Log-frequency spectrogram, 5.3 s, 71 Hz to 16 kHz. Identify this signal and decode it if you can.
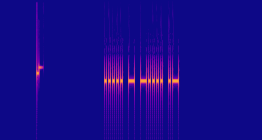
Morse code, heard as a keyed tone, about 30 wpm, 700 Hz. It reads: 5T6A
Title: Common Cut Numbers - 4-Digit 30wpm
